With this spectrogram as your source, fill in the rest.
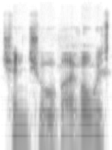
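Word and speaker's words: Chinchou: Apparently, it's pronounced Chincho, but I've always said Chinchu, and I cannot I cannot make my brain change that.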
